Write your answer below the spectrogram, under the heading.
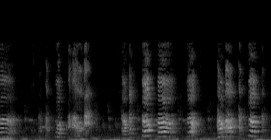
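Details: Captive pet Quaker parrot, a male, reproducing complaints it overheard from people talking about a job; dense run of scratchy, word-like syllables delivered in quick, uneven bursts like hurried speech.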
